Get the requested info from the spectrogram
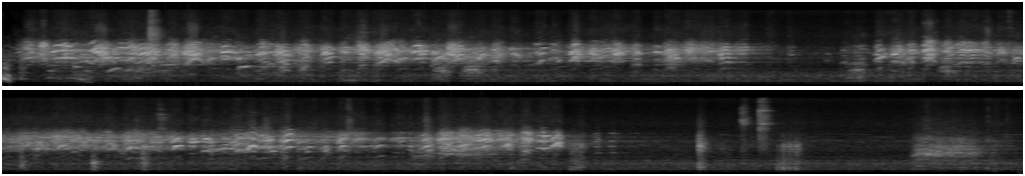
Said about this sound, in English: So what we hear the coyotes yipping. We hear them yipping away.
